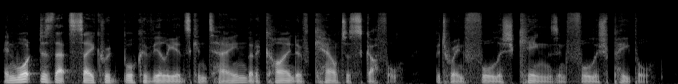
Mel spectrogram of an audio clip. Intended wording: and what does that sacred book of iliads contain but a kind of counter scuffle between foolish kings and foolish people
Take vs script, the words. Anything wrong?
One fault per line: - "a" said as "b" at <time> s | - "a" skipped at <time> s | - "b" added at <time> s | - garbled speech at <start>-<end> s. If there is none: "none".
none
